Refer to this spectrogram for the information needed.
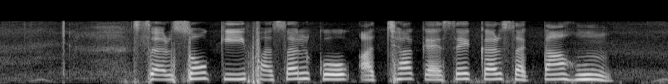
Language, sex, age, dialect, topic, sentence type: Hindi, female, 18-24, Awadhi Bundeli, agriculture, question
